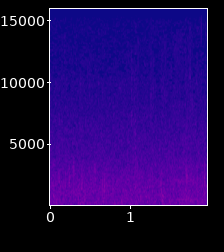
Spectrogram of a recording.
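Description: Steady rainfall patters evenly and continuously, a soft, dense hiss of drops hitting surfaces with no pauses, fairly quiet, with no voices present.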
